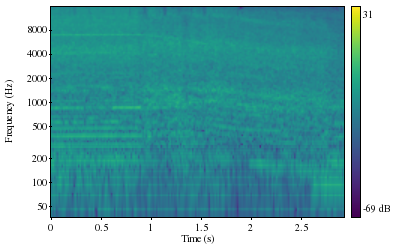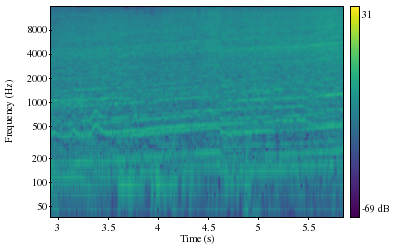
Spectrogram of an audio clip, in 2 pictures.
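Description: A racing car's gears shift with quick changes in engine pitch.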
